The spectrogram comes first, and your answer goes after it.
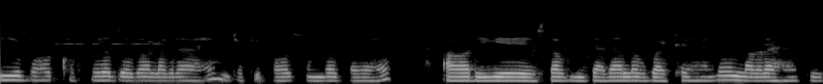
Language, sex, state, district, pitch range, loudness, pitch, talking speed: Hindi, female, Bihar, Purnia, 170-185 Hz, -30 LUFS, 175 Hz, 190 wpm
